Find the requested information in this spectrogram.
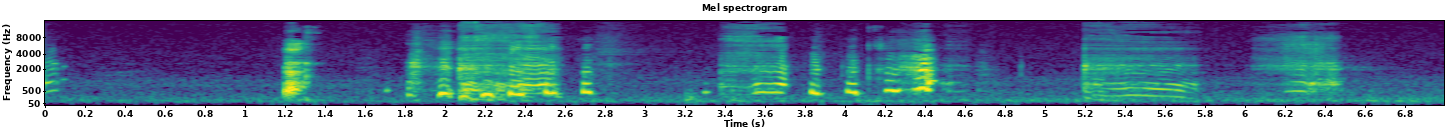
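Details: A person with hiccups: short, abrupt hiccup sounds between voiced noises and a laugh-like sound; ordinary hiccups.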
